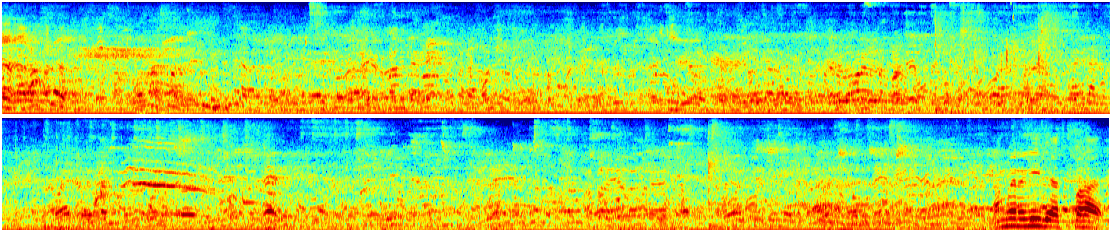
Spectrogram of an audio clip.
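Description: A large crowd chatters and murmurs indoors in an echoing hall.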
